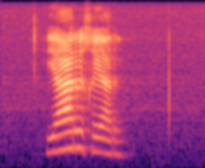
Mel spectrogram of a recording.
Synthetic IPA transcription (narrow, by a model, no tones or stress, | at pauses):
jarɪχɛjaːrɪ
